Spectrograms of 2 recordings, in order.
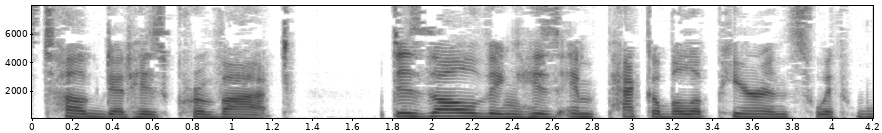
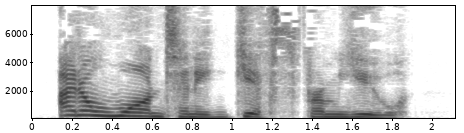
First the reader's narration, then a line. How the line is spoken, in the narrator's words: she spat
